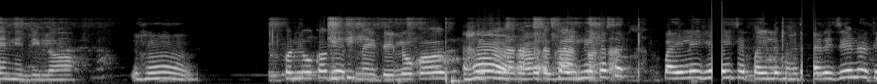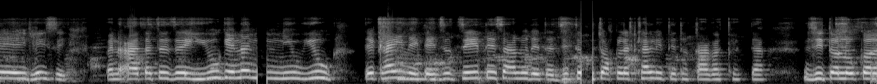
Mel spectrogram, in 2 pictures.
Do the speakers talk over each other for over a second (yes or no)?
yes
